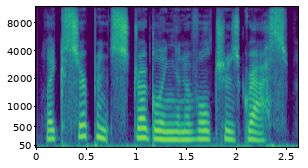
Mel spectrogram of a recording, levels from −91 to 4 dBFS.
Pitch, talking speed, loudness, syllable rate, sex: 205 Hz, 160 wpm, -16 LUFS, 4.6 syllables/s, female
